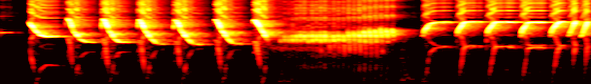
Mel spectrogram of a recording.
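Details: Canary song meant to train other canaries, made of sharp descending whistled notes repeated about four times a second, broken by a buzzy rolled trill, then more quick falling whistles.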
